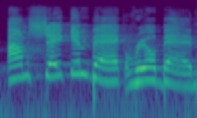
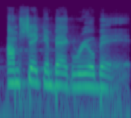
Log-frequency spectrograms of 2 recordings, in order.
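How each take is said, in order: First: Slow, leaning hard on "real bad"; emphasis on real bad. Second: Said in the usual way. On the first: Shown as a demonstration. Preacher teaching the youth a catchphrase, slow with "real bad" stressed. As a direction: stretch it out and punch "real bad". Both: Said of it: "Tell them it's emphasis on the real bad".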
